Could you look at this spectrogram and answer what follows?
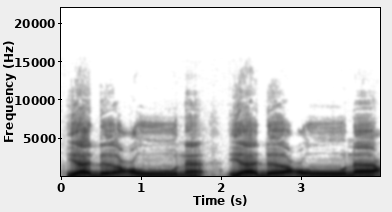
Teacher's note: Cara bacanya dannya ini dipantulkan dengan ringan ya. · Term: qalqalah sughro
